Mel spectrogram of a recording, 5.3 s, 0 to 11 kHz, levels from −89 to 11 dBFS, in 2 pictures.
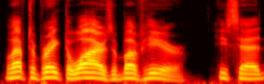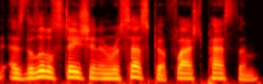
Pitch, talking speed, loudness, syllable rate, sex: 150 Hz, 215 wpm, -19 LUFS, 5.7 syllables/s, male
